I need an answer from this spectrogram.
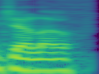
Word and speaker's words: Jello: Jello? Okay, Jello. Soft G.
